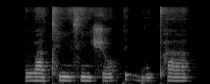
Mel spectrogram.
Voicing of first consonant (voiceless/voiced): voiced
